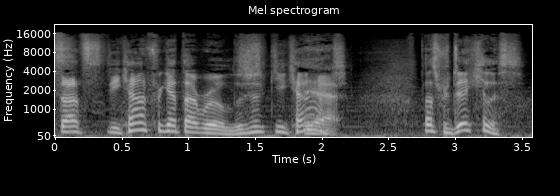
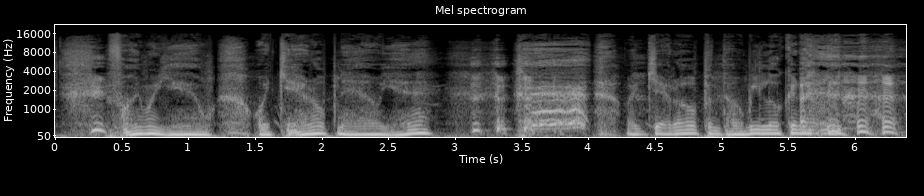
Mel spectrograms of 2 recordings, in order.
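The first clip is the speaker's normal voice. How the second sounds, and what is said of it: Put-on nidge voice. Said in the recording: “in a nidge voice.”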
